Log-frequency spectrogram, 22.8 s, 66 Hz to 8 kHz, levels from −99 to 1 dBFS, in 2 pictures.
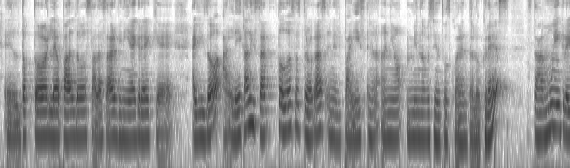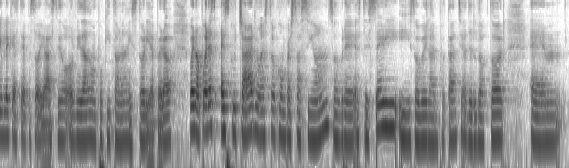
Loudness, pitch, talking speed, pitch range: -32 LUFS, 155 Hz, 135 wpm, 145-170 Hz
